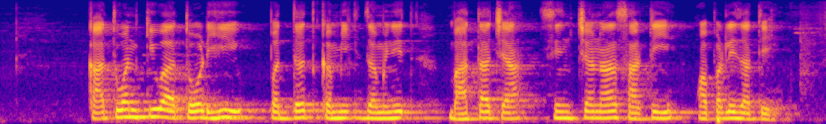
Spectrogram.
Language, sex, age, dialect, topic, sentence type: Marathi, male, 31-35, Northern Konkan, agriculture, statement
